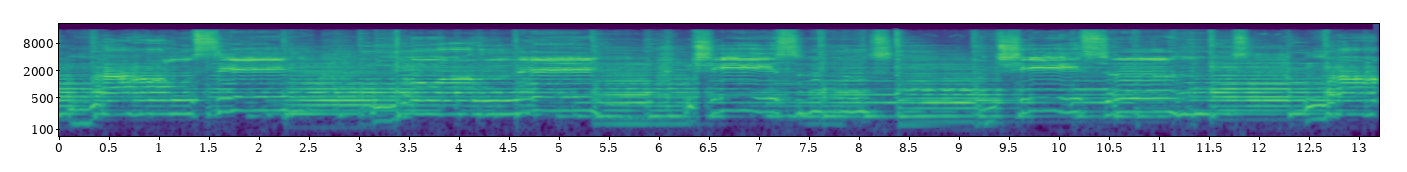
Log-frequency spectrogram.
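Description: Acoustic guitar strummed steadily, with a man's voice singing over it.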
